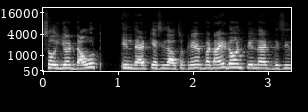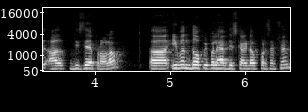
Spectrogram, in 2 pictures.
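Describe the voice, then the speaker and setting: A man's high voice at a fairly quick pace, with fairly even intonation. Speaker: immigration consultant. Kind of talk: tutorial. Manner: fast.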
